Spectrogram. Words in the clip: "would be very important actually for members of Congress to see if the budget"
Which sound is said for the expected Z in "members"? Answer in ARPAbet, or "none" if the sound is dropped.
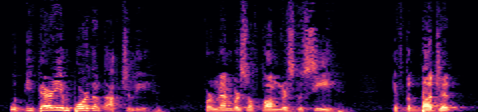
S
